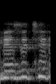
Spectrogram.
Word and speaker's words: visited: Cuando termine con D o con T, ¿cómo pronunciamos esa palabra? Visited.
